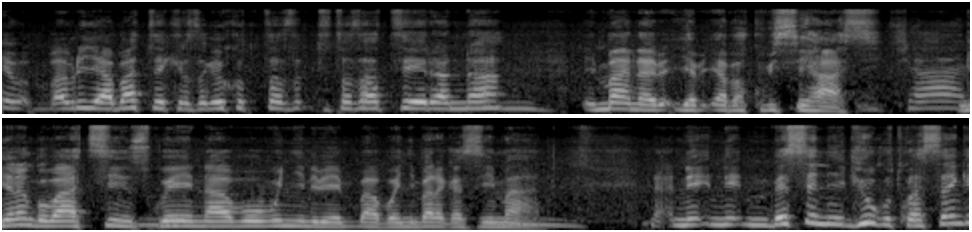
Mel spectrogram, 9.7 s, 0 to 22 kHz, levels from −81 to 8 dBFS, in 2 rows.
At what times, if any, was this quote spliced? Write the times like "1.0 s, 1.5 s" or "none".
none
